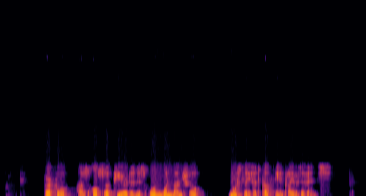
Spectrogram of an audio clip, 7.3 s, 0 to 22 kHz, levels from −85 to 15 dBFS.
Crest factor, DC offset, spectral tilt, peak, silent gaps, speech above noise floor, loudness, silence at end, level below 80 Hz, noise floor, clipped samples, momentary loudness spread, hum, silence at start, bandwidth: 18 dB; under 0.1%; -11 dB/octave; -2 dBFS; none; 53 dB; -20 LUFS; 0.8 s; -68 dBFS; -71 dBFS; under 0.1%; 10 LU; none; 0.9 s; 3.7 kHz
